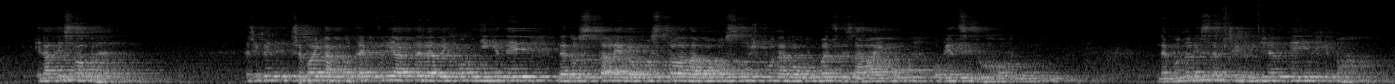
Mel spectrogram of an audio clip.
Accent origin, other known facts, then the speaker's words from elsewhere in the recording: Moravian-Silesian Region, Czechia; bylo řečeno, že jsem tedy ze Slezska, z Těšínska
